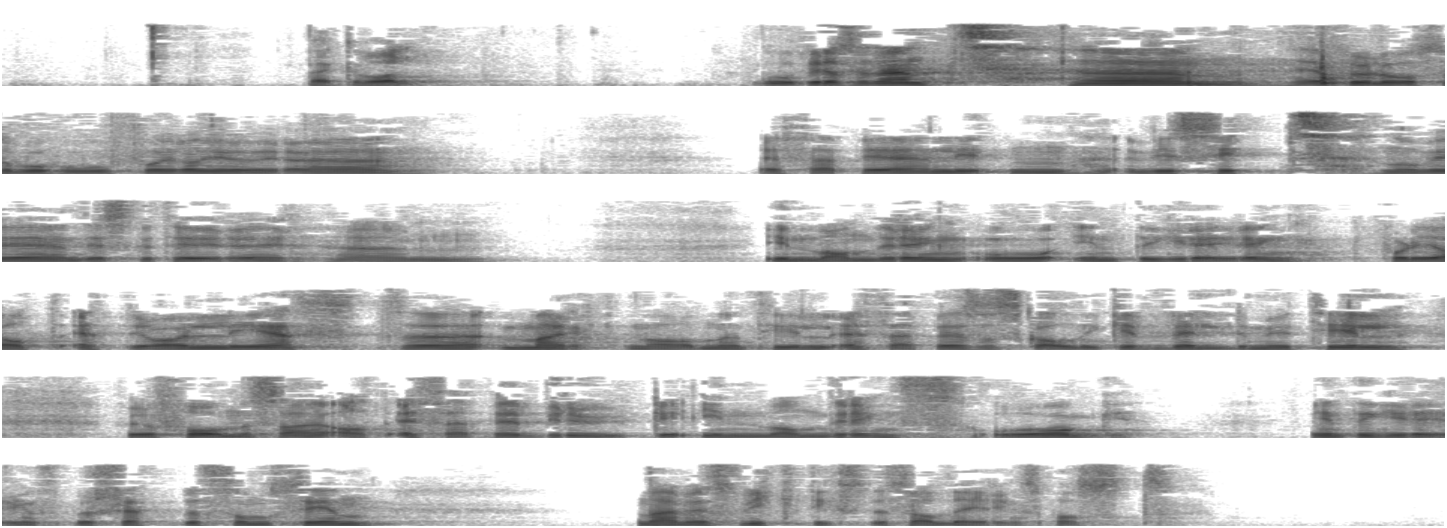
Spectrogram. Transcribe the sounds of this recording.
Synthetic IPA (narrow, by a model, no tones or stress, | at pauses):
b̥ækːəʋɔl | ɡuːəpʰɾɛsɪd̪ɛnt̪ | jæɪføːlɖəɔsːɔbəhuːʋfɔɾɔjøːɾə | ʔɛfæpʰeːɛnliːt̪nʋɪsɪt̪ːnɔɾʋɪd̪ɪskʉt̪ʰeːɾəɾ | ʔɪnʋɑnd̪ɾɪŋʔɔɪnt̪əɡɾeːɾɪŋfɔɖiːɑt̪ʰɛt̪ːəɾɔːhɑɭeːst̪mɑɾknɑːd̪ənət̪ʰɪlɛfæpeːsɔskɑld̪ɛɪkːəʋɛld̪ɪmyːət̪ʰɪlfɔɾɔfoːmɛsæɪʔɑ̰t̪ɛfæpʰeːbɾʉːkəɾʔɪnʋɑnd̪ɾɪŋsɔɡ | ɪnt̪əɡɾeːɾɪŋsbʉʂɛt̪ːəsɔmsɪn | næɾməst̪ʋɪkt̪ɪkst̪əsɑld̪eːɾɪŋspʰɔst̪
